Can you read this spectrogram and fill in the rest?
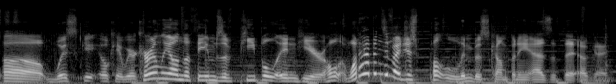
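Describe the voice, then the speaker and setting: A man giving casual live commentary on a game as he streams, thinking out loud and often breaking off mid-sentence. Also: a little high, huge pitch swings, fast, faint music behind.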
